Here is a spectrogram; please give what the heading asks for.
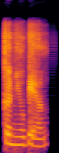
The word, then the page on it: connubial: Indian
